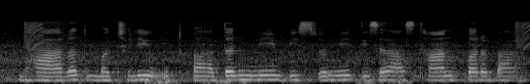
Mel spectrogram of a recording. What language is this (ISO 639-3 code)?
bho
